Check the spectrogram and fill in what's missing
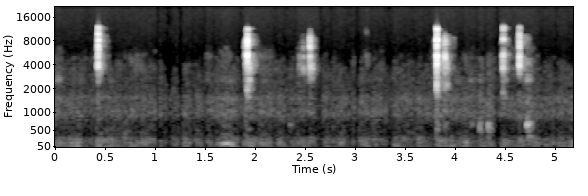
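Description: A small thin metal blade scores crosshatch lines into a solid orange bar of hand soap held in the hand, scratching and cutting through it. Seven short, bright, crisp clicks snap out at irregular intervals over a quiet background, each dying away almost instantly.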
